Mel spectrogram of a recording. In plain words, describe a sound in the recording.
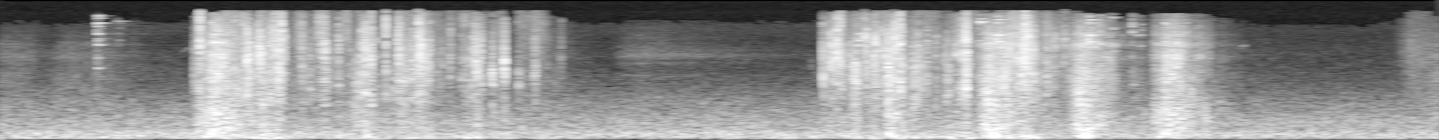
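A paper map rustles and crinkles in someone's hands.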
